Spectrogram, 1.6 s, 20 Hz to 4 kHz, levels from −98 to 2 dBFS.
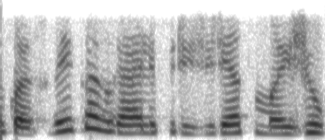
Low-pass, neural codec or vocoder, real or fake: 3.6 kHz; none; real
